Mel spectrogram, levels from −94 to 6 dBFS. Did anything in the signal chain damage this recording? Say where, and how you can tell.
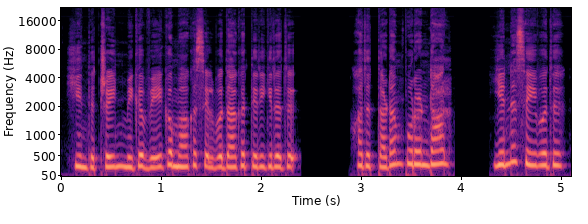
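No, nothing in the signal chain audibly damaged this speech recording at any stage.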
